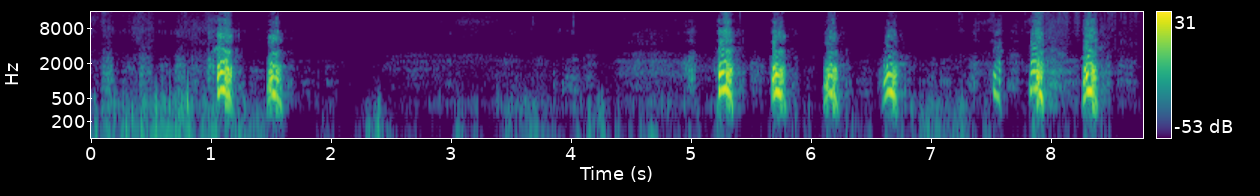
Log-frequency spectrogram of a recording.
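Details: Winter wander in Hawick, Scotland with two German Shepherds, Nico and Zeeva, filmed on a Samsung S23 Ultra: soft low rustling, then two quick barks, a lull, and a burst of about seven sharp barks in rapid succession.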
